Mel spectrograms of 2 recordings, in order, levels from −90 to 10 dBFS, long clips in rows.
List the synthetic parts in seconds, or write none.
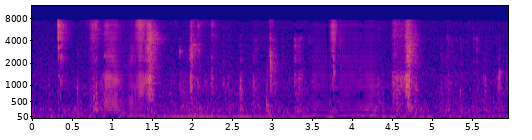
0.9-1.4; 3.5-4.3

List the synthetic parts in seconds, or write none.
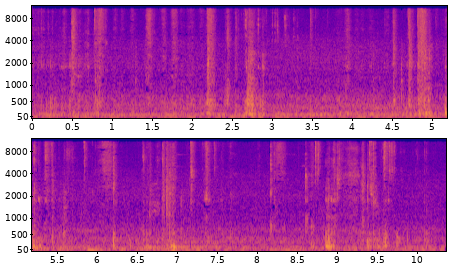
none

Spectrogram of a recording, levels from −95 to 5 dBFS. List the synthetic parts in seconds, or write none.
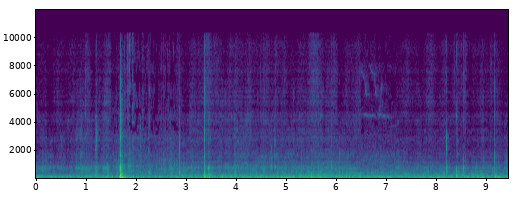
0.0-1.5; 2.9-6.5; 7.2-9.4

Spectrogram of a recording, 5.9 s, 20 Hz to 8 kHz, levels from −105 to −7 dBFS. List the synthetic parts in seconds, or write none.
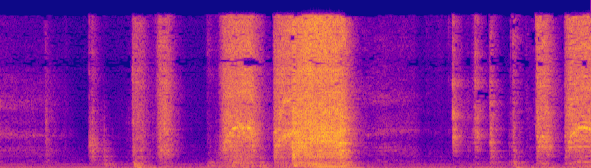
0.0-3.3; 3.9-5.1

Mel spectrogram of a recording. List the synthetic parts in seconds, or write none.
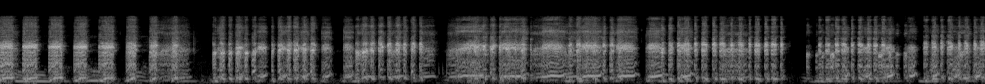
1.1-6.4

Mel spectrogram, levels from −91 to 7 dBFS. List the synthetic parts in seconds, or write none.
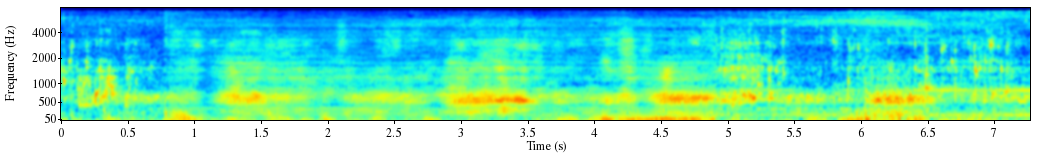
0.8-4.9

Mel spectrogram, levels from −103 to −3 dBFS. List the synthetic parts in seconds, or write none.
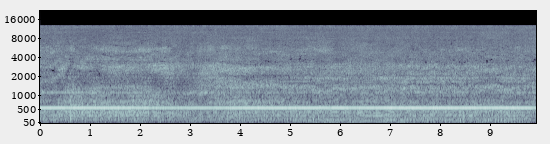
3.0-3.5; 5.6-7.3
